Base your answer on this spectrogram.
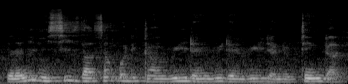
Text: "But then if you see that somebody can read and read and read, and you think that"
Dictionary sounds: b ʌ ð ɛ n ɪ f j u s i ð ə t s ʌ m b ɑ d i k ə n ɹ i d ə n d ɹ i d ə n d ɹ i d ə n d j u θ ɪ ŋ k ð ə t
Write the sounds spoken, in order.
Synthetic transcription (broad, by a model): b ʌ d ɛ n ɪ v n s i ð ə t s ʌ m b ɑ d i k ə n ɹ i d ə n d ɹ i d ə n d ɹ i d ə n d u t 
